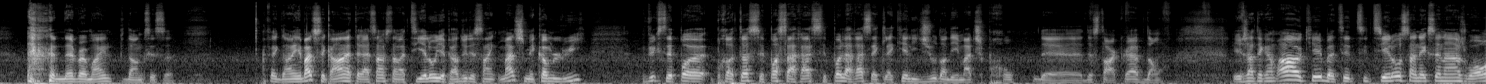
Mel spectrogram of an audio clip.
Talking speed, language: 245 wpm, French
